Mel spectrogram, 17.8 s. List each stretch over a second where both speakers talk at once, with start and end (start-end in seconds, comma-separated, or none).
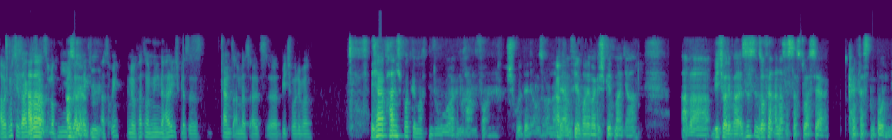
0.5-2.1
